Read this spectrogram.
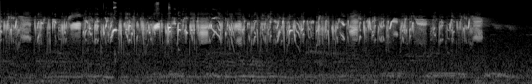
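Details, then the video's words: Song of a European Serin, typical and diagnostic: a hurried, glittering stream of very high, liquid twittering notes poured out continuously for about five seconds before stopping abruptly. "C'est un gazouillis précipité et liquide, fait de notes aiguës de tonalité élevée qui s'enchaînent souvent sans discontinuer pendant plusieurs dizaines de secondes."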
